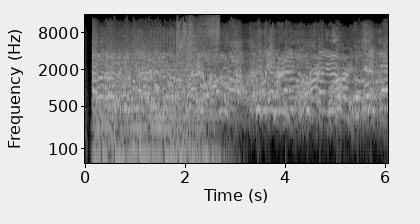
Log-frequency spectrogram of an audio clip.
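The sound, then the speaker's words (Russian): A loud, dense crowd of angry Trump supporters on 6 January 2021, with pepper gas and aluminium pipes, shouting and chattering all at once, many raised voices overlapping in a continuous roar, with a heavy low rumble in the first few seconds. “Перцовый газ, алюминиевые трубы и толпы разъяренных избирателей.”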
